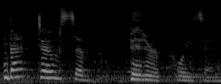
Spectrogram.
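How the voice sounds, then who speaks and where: A woman's voice: fairly high pitch, big pitch swings, a little slow, a little mellow, faint music behind. An actress playing a composed businesswoman in a video game, formal and inquisitive. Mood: probing. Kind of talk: scripted game dialogue.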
